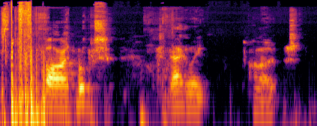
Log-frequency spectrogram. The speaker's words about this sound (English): We're here. I just knocked my mic. Hold on. Resetting.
